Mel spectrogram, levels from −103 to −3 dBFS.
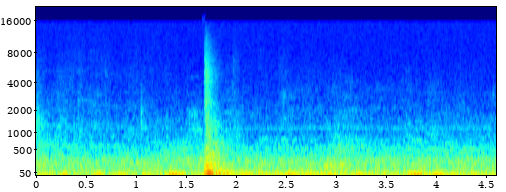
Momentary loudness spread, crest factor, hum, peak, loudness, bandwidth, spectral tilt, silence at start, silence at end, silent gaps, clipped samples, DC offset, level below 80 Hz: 11 LU; 18 dB; none; -24 dBFS; -49 LUFS; 16 kHz; -6.5 dB/octave; 0 s; 0 s; none; under 0.1%; under 0.1%; -46 dBFS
